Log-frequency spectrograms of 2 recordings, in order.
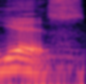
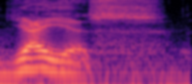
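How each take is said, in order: First: It is said plainly, without a drawl. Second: It is said in a drawn-out southern drawl.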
